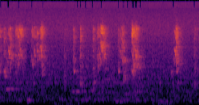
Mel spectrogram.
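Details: A common starling eating fat balls gives harsh, rasping squawks in quick irregular bursts, several a second at times, defending its food; a faint low hum and pet budgerigars sound in the background.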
